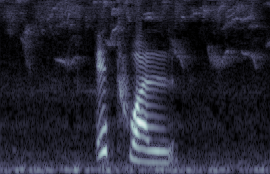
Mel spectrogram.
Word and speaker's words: étoile: Ici c'est e le son E parce que et bien en français on a des accents sur les lettres sur les voyelles mais E A B C D E. Et là nous dirons étoile et pas e mais l'accent ici étoile, il y a un s.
